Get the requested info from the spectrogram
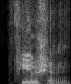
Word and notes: fusion: American English

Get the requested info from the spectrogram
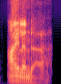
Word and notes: islander: British English

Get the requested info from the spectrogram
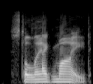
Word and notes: Stalagmite: American English

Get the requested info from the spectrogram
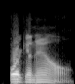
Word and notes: organelle: American English

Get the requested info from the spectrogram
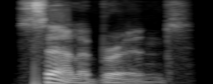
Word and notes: celebrant: British English

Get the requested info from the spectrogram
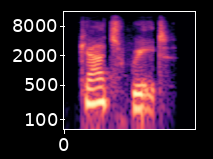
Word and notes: Catchweight: Indian

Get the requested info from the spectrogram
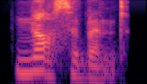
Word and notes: noseband: Indian

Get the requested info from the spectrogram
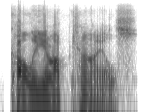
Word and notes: Coleoptiles: American English

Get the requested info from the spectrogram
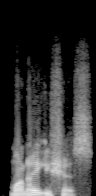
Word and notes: monoecious: American English

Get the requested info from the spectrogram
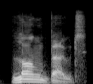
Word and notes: longboat: British English

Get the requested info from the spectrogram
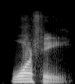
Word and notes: wharfie: American English

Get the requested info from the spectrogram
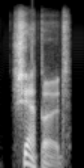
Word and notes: shepherd: British English

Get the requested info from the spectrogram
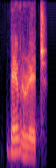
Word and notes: beverage: Indian

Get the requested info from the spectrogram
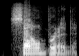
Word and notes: sowbread: American English

